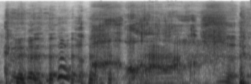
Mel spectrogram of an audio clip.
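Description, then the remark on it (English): A voice imitates a dog growling, loud, with wavering, rising and falling snarls running continuously for a couple of seconds. “you want the dog? Here he is.”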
